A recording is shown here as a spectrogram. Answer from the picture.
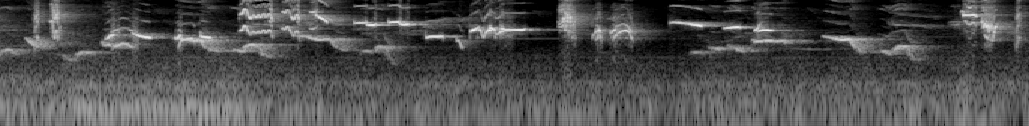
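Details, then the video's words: Oriental magpie-robin (kacer) in full evening song used as a lure: dense, rapid sequences of sweet slurred whistles alternating with scratchy buzzy notes, continuous and richly varied. "pancingan suara kacer , Opus setiap sore ngeplay dan keluar materi"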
